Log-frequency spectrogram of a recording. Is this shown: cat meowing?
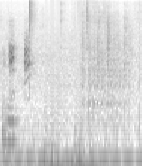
yes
